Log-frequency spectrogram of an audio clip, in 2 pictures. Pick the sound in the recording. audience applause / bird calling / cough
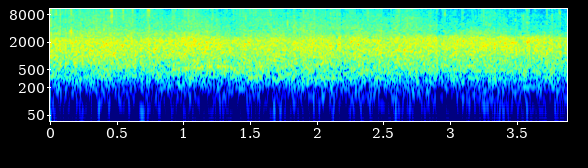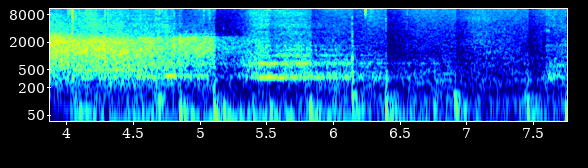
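audience applause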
